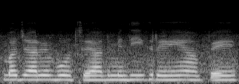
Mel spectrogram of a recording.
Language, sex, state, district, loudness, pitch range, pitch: Hindi, female, Haryana, Rohtak, -15 LUFS, 205-215 Hz, 210 Hz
